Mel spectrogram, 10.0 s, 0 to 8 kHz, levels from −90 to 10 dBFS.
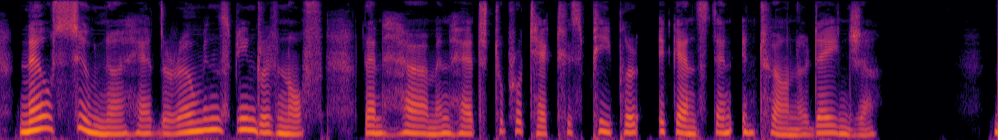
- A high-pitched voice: No, medium, 160 Hz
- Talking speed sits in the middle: No, slow, 115 wpm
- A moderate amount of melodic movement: Yes, average, 4.3 semitones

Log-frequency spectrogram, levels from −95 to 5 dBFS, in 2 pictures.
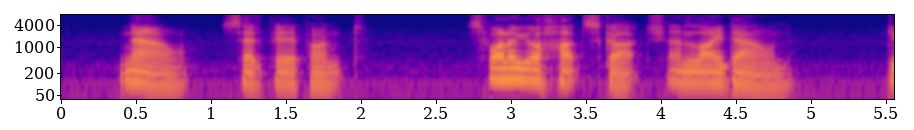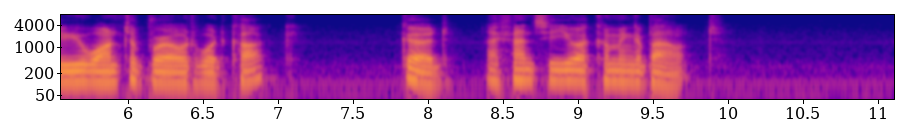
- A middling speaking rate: No, slow, 130 wpm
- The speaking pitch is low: Yes, low, 110 Hz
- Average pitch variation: No, narrow, 2.3 semitones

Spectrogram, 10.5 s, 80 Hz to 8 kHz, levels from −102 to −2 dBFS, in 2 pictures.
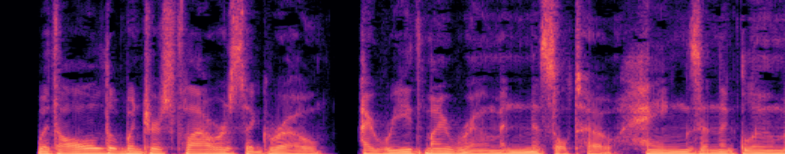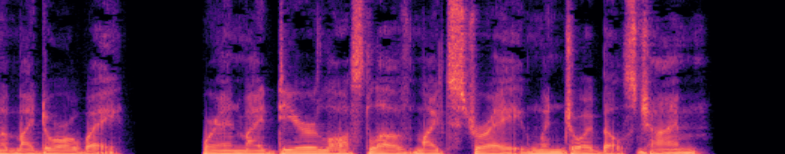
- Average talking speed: Yes, average, 180 wpm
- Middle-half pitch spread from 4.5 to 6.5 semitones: No, average, 2.8 semitones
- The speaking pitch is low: Yes, very low, 95 Hz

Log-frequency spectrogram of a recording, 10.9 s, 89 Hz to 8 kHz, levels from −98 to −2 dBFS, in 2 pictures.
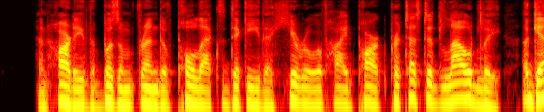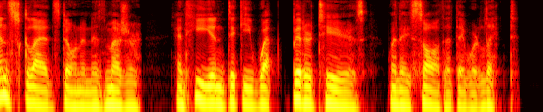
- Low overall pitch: Yes, low, 115 Hz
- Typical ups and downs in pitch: Yes, average, 3.5 semitones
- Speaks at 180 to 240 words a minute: Yes, average, 190 wpm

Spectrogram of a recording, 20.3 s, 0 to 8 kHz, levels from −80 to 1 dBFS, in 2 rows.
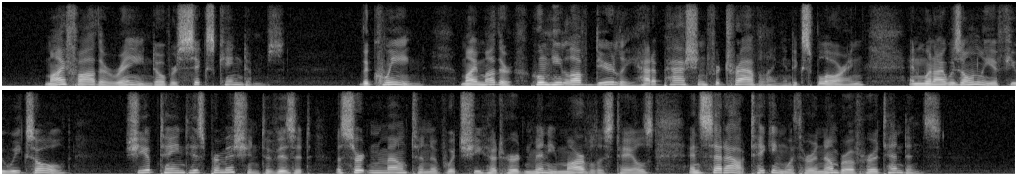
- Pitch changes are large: Yes, wide, 6.3 semitones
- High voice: No, medium, 150 Hz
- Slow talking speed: No, average, 170 wpm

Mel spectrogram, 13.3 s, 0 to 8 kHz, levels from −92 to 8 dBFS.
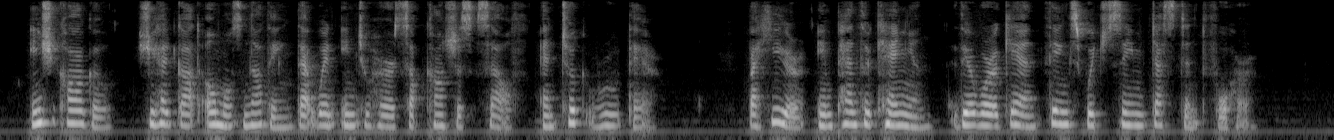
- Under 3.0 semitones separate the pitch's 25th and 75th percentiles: Yes, narrow, 2.5 semitones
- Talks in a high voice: Yes, high, 215 Hz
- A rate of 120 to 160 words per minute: Yes, average, 140 wpm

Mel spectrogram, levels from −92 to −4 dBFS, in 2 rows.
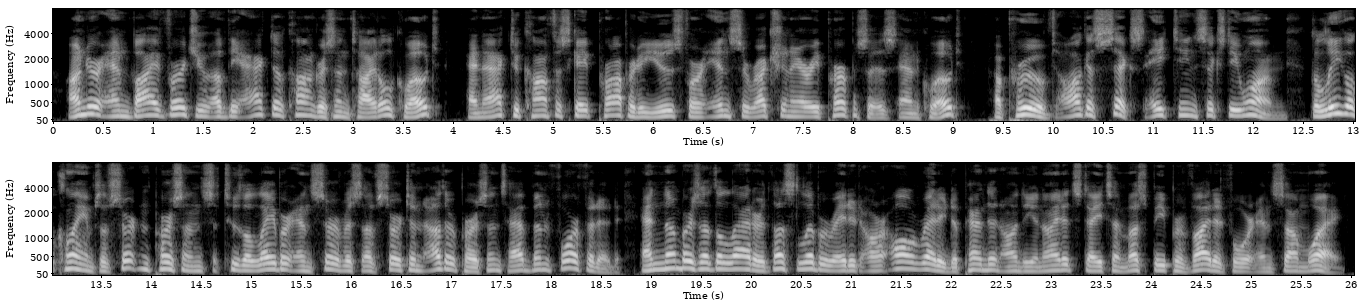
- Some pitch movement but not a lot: Yes, average, 4.8 semitones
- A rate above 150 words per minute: No, average, 145 wpm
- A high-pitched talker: No, medium, 140 Hz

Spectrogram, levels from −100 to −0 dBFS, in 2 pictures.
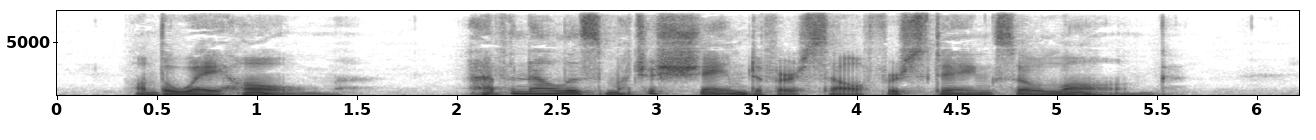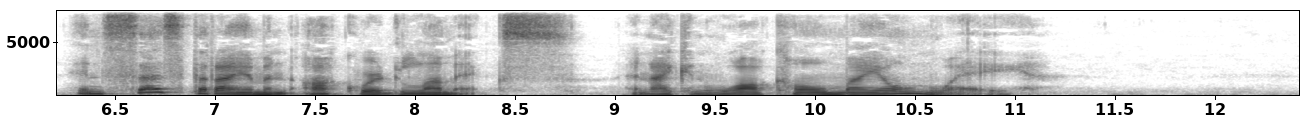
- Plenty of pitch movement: Yes, wide, 7.2 semitones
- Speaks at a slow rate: No, average, 145 wpm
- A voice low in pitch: Yes, low, 130 Hz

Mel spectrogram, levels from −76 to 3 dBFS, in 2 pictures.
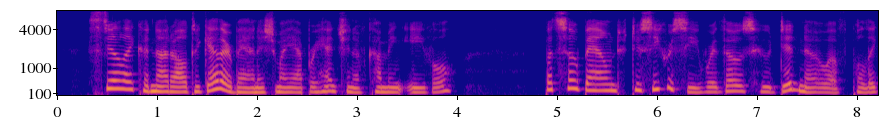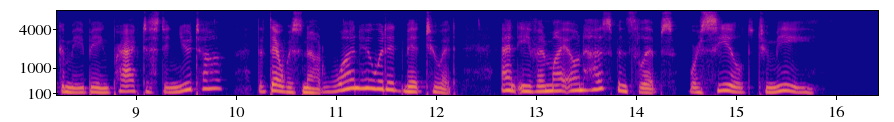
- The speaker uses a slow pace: No, average, 170 wpm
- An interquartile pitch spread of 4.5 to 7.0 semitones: Yes, wide, 5.4 semitones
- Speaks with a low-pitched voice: No, medium, 180 Hz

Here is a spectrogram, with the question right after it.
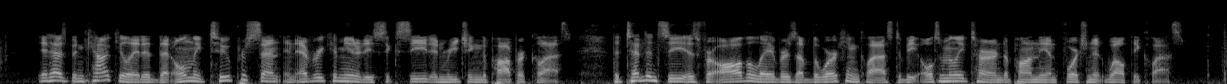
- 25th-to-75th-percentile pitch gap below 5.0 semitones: Yes, average, 4.6 semitones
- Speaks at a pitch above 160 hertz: No, low, 120 Hz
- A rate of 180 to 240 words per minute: Yes, average, 185 wpm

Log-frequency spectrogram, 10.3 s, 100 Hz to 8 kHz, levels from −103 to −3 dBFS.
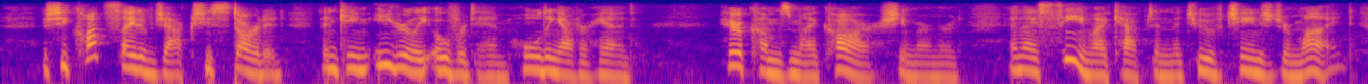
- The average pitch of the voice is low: No, medium, 175 Hz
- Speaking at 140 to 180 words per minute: No, fast, 205 wpm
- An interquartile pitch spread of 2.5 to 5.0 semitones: No, wide, 5.6 semitones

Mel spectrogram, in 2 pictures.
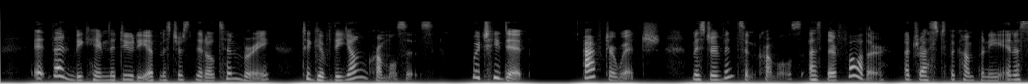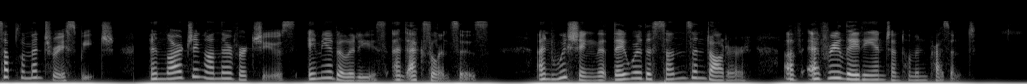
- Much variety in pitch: Yes, wide, 6.7 semitones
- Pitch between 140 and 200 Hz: No, high, 225 Hz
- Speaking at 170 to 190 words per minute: No, average, 160 wpm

